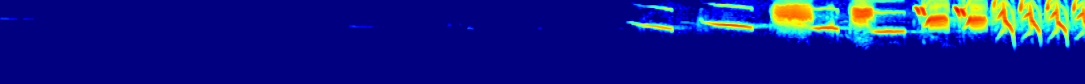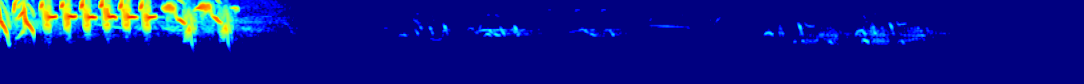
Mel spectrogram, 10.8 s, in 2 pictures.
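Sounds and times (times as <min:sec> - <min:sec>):
vesper sparrow singing: 0:03.2 - 0:06.6.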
